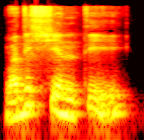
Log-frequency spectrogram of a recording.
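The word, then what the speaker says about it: वदिष्यन्ति: No aspirated consonants. Just it's vadish. The ish is cerebral ish. Vadishyanti. You can make it.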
